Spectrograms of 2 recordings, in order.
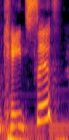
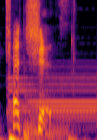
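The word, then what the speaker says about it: Cait Sith: I know everyone calls him Katesith. It's not Katesith. It's supposed to be Ketchith.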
